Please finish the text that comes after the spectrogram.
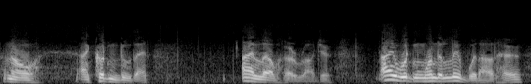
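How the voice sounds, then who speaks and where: A man's voice: on the low side, sing-song, normal speed, slightly rough. A man playing a desperate, lovesick husband in a pleading, theatrical 1940s radio melodrama style. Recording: muffled vintage radio recording.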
